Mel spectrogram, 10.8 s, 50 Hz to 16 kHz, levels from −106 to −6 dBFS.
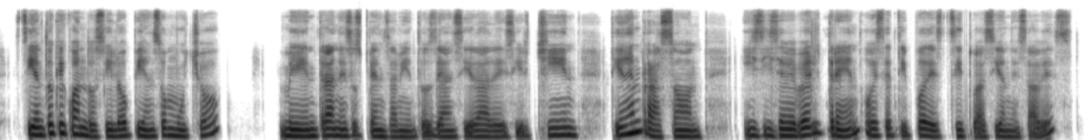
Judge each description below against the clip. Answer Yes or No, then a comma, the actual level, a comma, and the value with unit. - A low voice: No, medium, 170 Hz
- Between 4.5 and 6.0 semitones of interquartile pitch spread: No, average, 2.9 semitones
